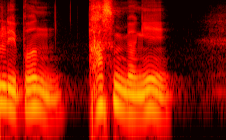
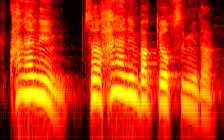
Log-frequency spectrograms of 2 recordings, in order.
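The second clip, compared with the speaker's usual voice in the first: loud, raised voice calling on God; earnest plea; 4 semitones higher, 7 dB louder than usual. Retold or imitated. Pastor recalling his prayer to God in fear, earnest plea. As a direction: cry it out as a desperate prayer. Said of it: "이 생각이 막 간절히 드는 거예요".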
